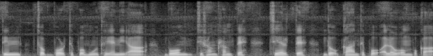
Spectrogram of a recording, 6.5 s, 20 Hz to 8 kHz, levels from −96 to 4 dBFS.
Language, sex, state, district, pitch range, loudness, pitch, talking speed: Mizo, male, Mizoram, Aizawl, 110-130 Hz, -20 LUFS, 120 Hz, 210 wpm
